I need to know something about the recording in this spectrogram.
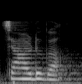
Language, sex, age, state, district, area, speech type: Malayalam, female, 18-30, Kerala, Kannur, rural, read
